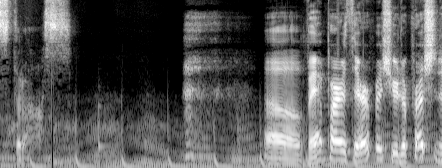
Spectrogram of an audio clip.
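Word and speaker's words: Straße: It's Strass.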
